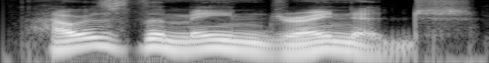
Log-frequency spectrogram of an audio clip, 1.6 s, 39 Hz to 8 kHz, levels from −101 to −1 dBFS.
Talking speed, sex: 185 wpm, male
